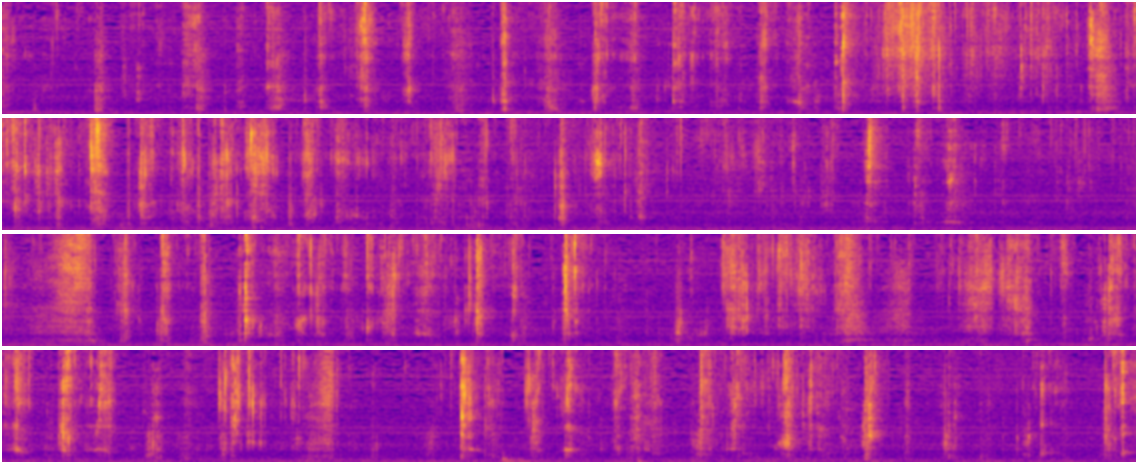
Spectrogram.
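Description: Close-miked crunchy biting and chewing of crispy honey-glazed fried chicken: irregular sharp crackles and crunches, with wet chewing between bites.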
